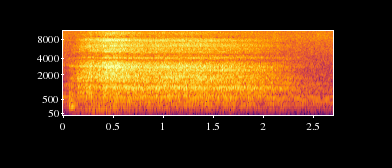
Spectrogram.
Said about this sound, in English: Let's focus on our breathing one more time. We're going to take a deep breath in Deep breath out.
